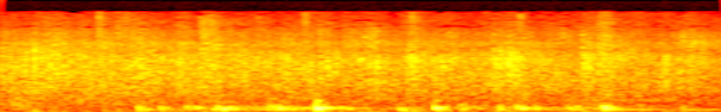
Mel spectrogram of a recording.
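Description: An audience gives a speaker another round of applause, a steady, dense patter of clapping that holds at moderate loudness, a few sharper claps popping out over the continuous wash. No one speaks.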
